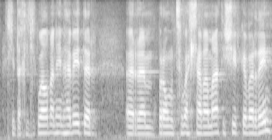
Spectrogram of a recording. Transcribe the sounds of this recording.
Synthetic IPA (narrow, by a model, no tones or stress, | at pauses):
ɬidaχiɬiɡ̥wɛlˠvanhɨnɦɛvɨdər | əɾəːmbrowntʰəwɛɬavamadiʃiːrɡəvɛrðɨn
